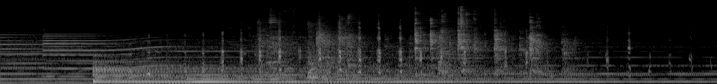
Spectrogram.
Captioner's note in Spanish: carcajadas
